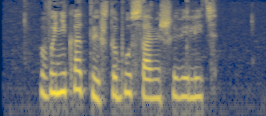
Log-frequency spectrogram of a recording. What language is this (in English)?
Russian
